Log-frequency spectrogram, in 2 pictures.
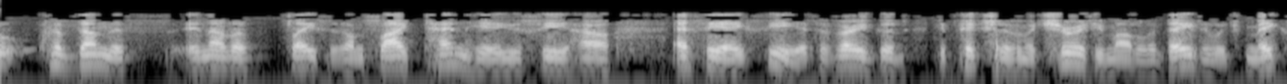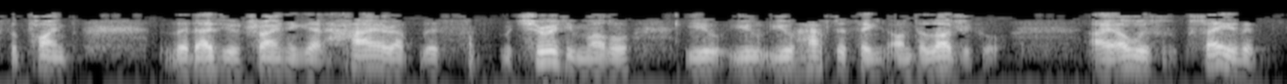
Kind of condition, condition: link, phone line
